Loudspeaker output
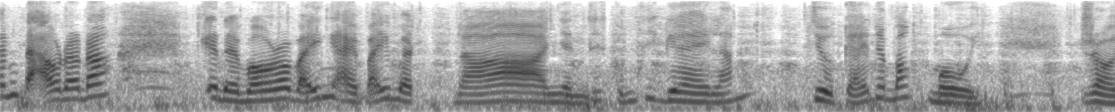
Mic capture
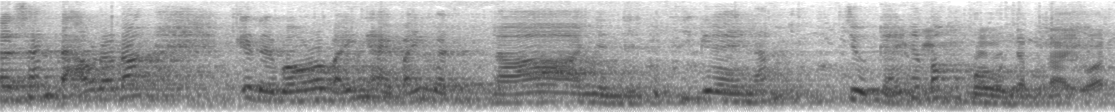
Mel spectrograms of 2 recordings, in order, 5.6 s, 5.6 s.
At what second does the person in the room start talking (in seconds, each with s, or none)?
4.5 s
